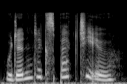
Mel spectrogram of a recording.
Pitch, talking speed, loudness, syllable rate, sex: 265 Hz, 190 wpm, -16 LUFS, 4.5 syllables/s, female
